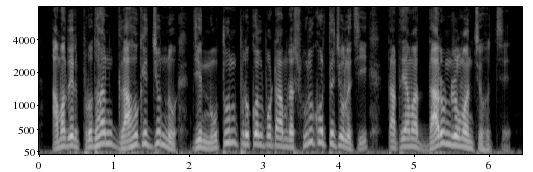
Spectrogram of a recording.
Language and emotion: Bengali, happy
